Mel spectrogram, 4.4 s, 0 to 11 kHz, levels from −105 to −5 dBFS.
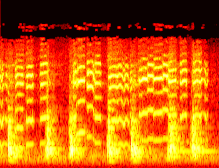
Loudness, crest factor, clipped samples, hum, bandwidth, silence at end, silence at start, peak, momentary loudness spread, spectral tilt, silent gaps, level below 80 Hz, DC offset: -14 LUFS; 16 dB; under 0.1%; none; 7 kHz; 0.05 s; 0 s; 0 dBFS; 5 LU; -5 dB/octave; none; -74 dBFS; under 0.1%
